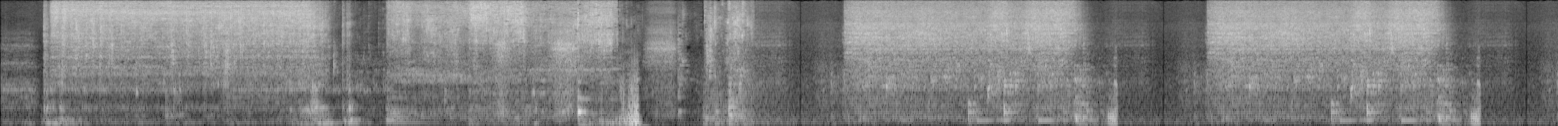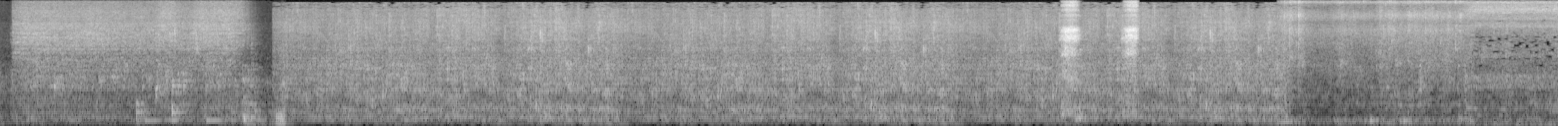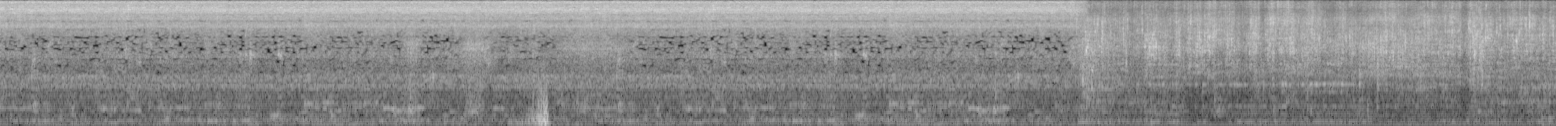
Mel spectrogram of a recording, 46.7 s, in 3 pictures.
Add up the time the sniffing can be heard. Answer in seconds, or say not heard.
5 s.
